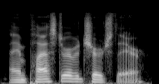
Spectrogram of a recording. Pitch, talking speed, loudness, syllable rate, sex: 110 Hz, 265 wpm, -17 LUFS, 6.9 syllables/s, male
